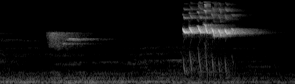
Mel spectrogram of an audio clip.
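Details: Song of a shama (murai), meant as learning material for a cililin: a faint high note, then a short, loud, buzzy trilled phrase with rapid pulses that fades away.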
